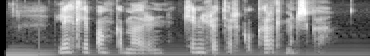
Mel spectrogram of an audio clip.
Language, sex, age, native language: Icelandic, female, 30-39, Icelandic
